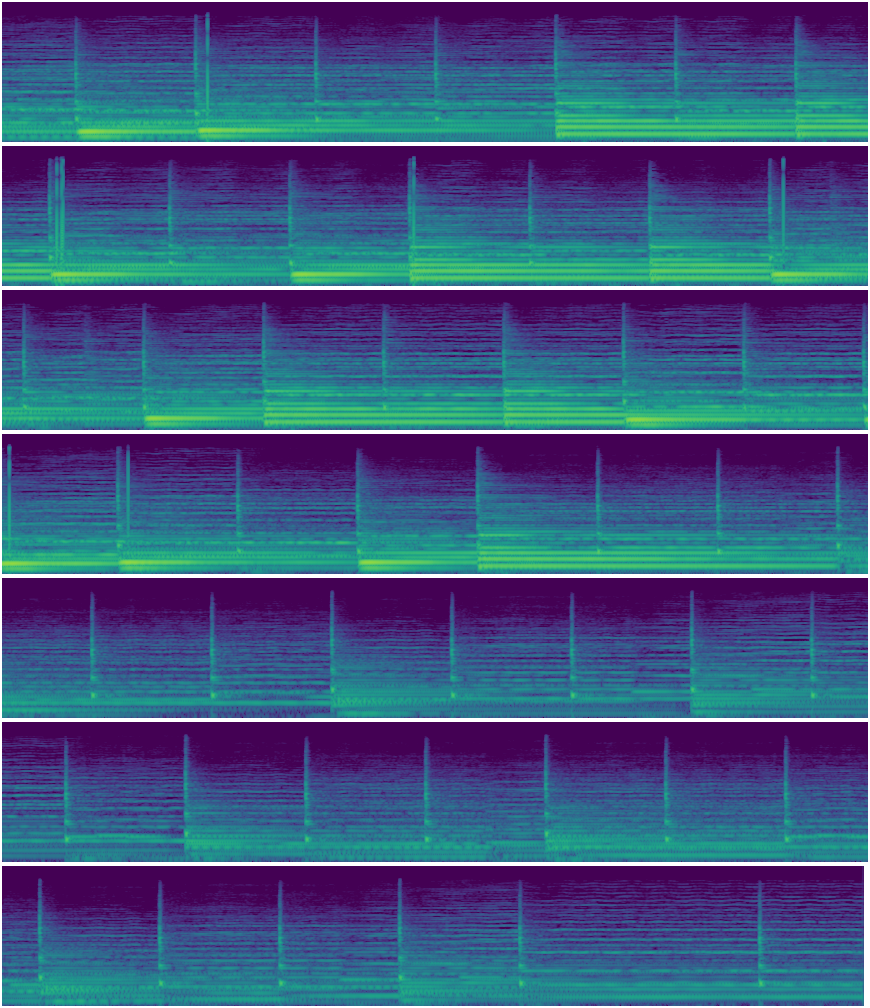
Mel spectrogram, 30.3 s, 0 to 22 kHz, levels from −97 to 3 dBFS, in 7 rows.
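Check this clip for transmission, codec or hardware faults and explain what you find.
The clip has a digital fault: integer overflow, heard as six sharp cracks at 1.04 s, 4.61 to 4.65 s, 6.40 s, 8.25 s, 13.04 s and 13.63 s. At these peaks the signal reaches or barely passes full scale, by about 1 dB at most. Instead of being held at the limit, the sample values wrap around to the opposite sign. On the waveform, each peak jumps from one rail straight to the other. On a spectrogram, each event is a thin full-band vertical line. The cracks are harsher than ordinary clipping.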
